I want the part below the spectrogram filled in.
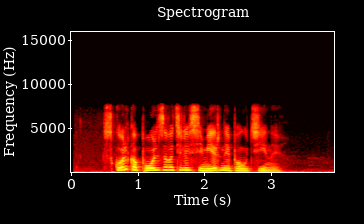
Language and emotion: Russian, neutral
